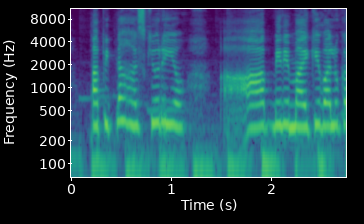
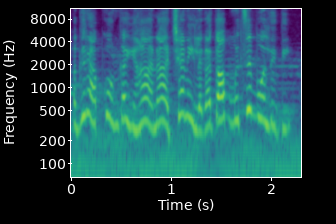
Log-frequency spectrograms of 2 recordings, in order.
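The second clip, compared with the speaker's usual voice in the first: angry; 7 semitones higher than usual. Acted. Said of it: "Surabhi का गुस्सा चौथे आसमान पर था".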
